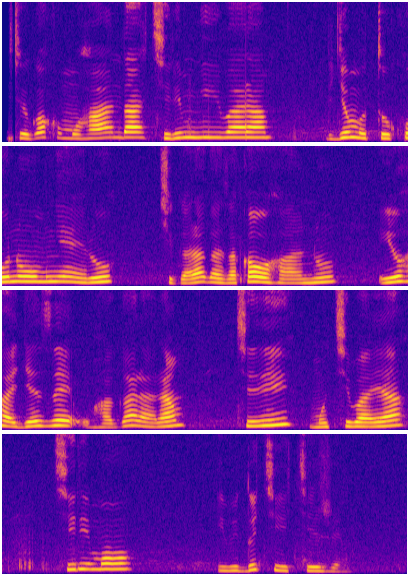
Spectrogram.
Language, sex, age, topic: Kinyarwanda, male, 18-24, government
